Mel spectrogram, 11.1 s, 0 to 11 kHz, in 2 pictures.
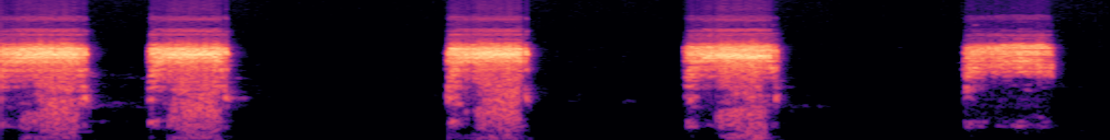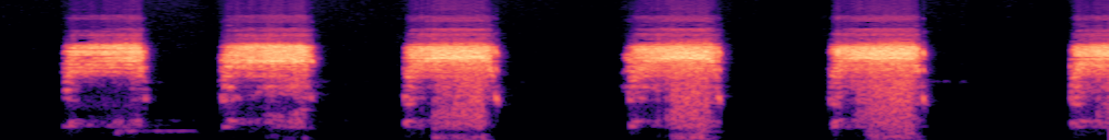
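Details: Owl at a nest during a parent's stopover, 2:40 AM on April 22, 2012; eleven harsh, hissing screech bursts, each under half a second, come in quick succession with short silent gaps.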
